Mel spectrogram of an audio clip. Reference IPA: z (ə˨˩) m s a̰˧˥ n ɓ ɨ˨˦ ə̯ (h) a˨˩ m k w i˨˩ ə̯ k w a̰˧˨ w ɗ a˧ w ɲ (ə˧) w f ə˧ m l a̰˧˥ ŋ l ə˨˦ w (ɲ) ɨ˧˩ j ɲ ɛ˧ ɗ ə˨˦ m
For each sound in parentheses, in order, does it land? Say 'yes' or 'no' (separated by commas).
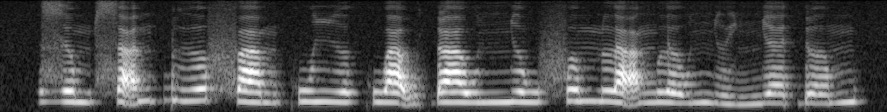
yes, no, yes, yes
